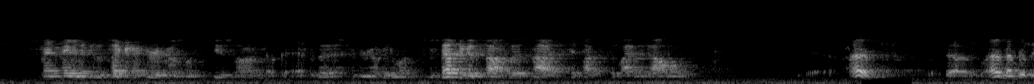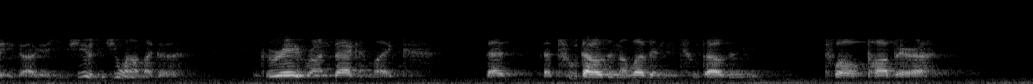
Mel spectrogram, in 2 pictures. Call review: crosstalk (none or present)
none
